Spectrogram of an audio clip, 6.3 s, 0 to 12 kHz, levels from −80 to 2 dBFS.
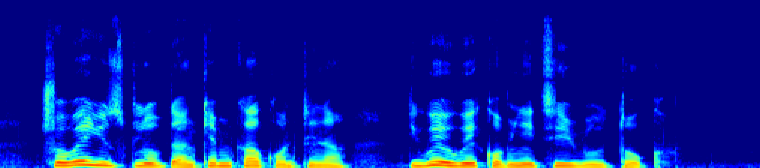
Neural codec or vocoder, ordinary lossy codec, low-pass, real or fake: none; none; 10.8 kHz; real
